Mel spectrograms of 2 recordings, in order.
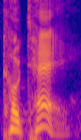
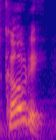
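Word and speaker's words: Cote: Your name actually is pronounced Cotay, but you say Cody. I know. So, it's Cody.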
